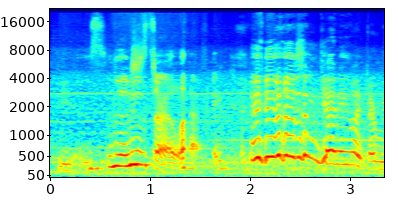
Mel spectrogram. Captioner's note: laughter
